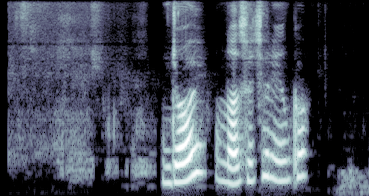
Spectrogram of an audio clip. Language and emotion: Russian, positive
